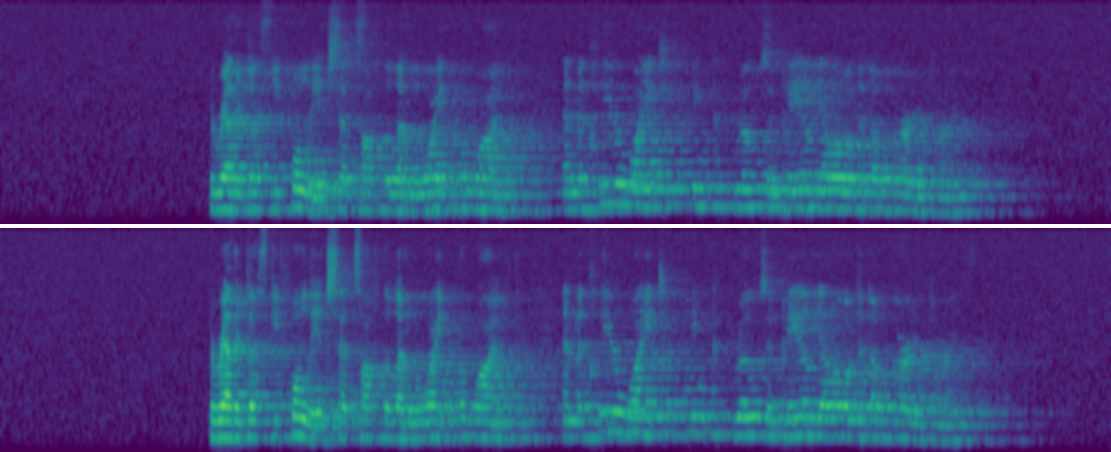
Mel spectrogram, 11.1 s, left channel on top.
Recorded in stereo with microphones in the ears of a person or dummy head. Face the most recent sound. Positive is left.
turn(degrees=-75)  # may be behind; listen again after turning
